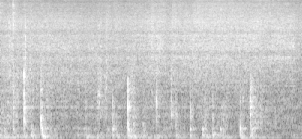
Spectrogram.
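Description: Vegetables and prawns stir-frying in a hot pan with soy sauce, a steady close sizzle broken by several sharp clatters and scrapes of stirring, with no voices.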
